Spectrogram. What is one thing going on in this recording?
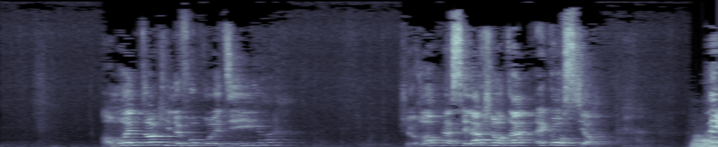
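A young man speaks loudly and with feeling in an echoing hall.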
